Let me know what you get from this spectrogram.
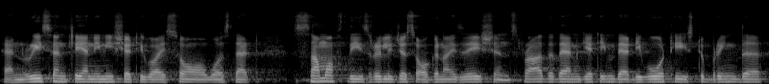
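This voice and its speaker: A man from Sri Lanka moderating a panel discussion, measured, with frequent "you know" fillers. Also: mid-range voice, level tone, fairly bright tone, big-room sound. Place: conference hall.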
